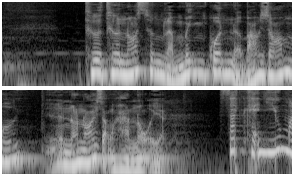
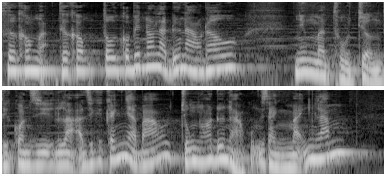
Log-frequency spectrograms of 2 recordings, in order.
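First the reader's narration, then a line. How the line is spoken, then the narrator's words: Frightened. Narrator (Vietnamese): Thảo sợ hãi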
